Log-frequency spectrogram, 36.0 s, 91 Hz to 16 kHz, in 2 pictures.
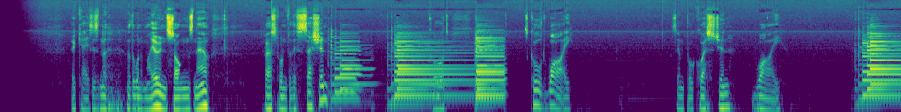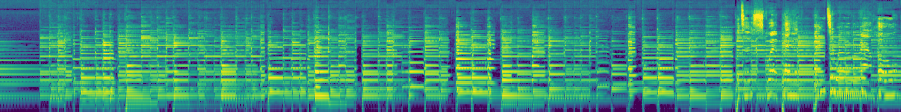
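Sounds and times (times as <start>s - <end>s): acoustic guitar strumming: 6.5s - 10.2s, 17.0s - 36.0s.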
